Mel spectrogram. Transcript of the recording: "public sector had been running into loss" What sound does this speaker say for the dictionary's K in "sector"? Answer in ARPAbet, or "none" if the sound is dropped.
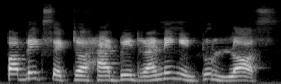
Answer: K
